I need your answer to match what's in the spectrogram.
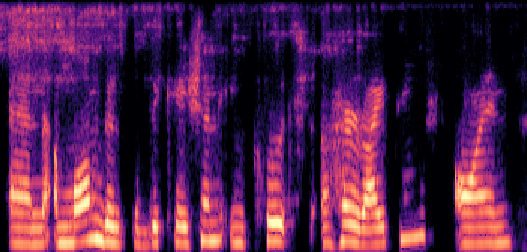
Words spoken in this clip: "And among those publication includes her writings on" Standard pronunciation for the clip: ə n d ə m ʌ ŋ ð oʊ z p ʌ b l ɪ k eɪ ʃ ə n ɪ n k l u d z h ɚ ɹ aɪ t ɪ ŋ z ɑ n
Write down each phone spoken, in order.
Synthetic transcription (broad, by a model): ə n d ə m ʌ ŋ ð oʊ p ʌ b l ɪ k eɪ ʃ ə n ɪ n k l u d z h ɚ ɹ aɪ t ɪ ŋ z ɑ n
